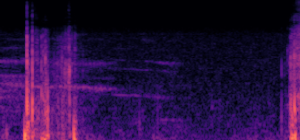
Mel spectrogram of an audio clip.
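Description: A few sharp clicks and knocks in quick succession near the start, then near quiet.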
